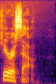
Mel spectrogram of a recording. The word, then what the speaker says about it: Curaçao: I like how you know how to pronounce Curaçao because it's booze. – I might be actually be pronouncing it wrong. I'm just going with that. – No, no, I'm pretty sure that's exactly it.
